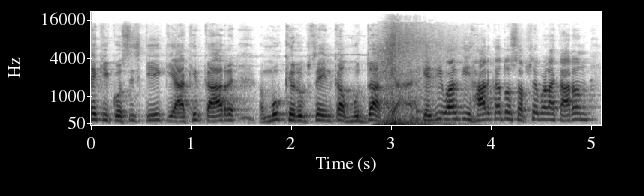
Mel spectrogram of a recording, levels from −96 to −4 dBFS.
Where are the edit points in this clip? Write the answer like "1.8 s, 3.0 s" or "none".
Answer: 3.3 s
